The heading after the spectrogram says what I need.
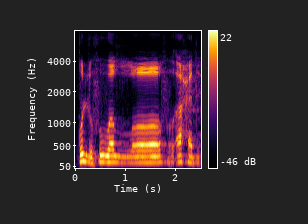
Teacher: اس اللہ کے نام کو موٹا کرنا ہے، اس لیے کہ اللہ کے نام سے پہلے واو کے اوپر زبر ہے، اور لفظ اللہ کے نام سے پہلے زبر یا پیش ہو تو اللہ کا نام موٹا یعنی پر ہوتا ہے۔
